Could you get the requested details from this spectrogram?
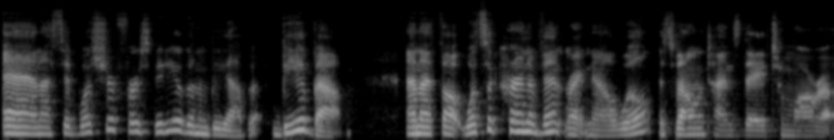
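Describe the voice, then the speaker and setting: An animated woman's voice at a medium pitch, very fast, with very wide pitch swings. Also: dry, close sound with no echo. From West Africa. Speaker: content creator. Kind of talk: interview.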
